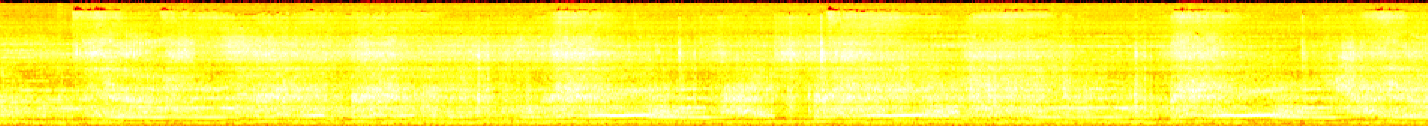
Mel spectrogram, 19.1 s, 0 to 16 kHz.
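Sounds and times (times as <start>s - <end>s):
animal snarls and growls: 1.0s - 19.0s.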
